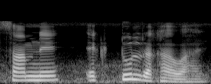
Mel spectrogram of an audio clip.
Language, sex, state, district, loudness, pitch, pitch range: Hindi, male, West Bengal, Alipurduar, -16 LUFS, 190 Hz, 145-195 Hz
